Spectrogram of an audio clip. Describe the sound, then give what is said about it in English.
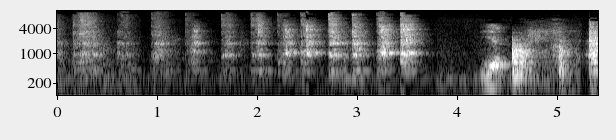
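A mixture with finely chopped onion being mixed in a bowl: many rhythmic clinking, scraping strokes follow one another steadily, then a short pause, then a few more strokes. “Now you mix it well. Yeah? Mix it well. You can use your finger, or you can use a chopstick. Just to mix it all together finely.”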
